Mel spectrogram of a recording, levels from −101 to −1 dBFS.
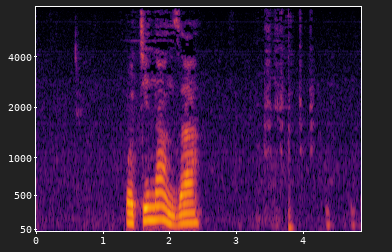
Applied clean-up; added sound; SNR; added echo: none; none; none; none.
